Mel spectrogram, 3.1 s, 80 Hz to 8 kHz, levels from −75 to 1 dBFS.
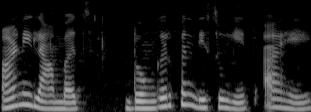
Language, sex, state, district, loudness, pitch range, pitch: Marathi, female, Maharashtra, Sindhudurg, -29 LUFS, 170-215 Hz, 185 Hz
